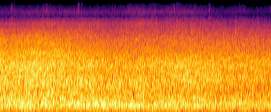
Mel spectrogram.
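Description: Steady rushing noise of a passing vehicle, slowly fading.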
